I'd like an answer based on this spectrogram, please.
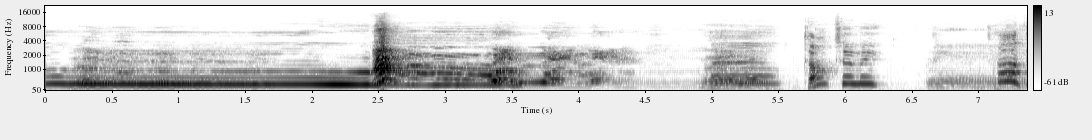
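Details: Nine-year-old male Carolina Dog, adopted from a shelter, holds a steady howl for about two seconds, then breaks into a sharp yelp and short wavering vocal bursts with brief gaps; a person speaks encouragingly nearby.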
